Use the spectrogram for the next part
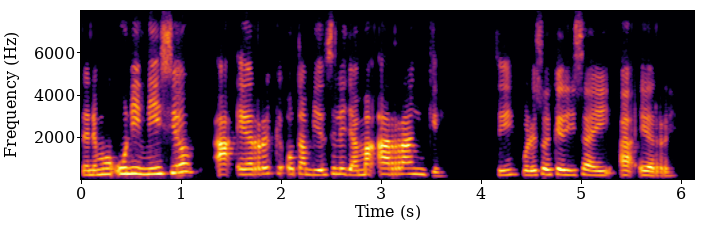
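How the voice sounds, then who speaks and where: A woman's voice: on the high side, normal speed, fairly bright tone, no room sound, muffled recording. A woman teacher explaining a lesson in an online class, patiently checking that students follow along and thinking aloud as she works the slides. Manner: checks understanding with frequent tag questions.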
